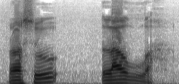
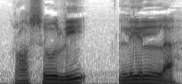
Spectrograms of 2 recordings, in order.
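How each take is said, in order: First: "Rasulullah" very slow, rounded "lo" like "Rosuloh"; thick Rasulullah. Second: "Rasulillah" slowly, with a thin light "lil". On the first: Teacher showing thick reading to parents. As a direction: stretch "Rasulullah" into a heavy "lo". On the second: Teacher contrasting thin reading for the class. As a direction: draw "Rasulillah" out, thin and bright. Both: Shown as a demonstration. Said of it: "tipis kan?".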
